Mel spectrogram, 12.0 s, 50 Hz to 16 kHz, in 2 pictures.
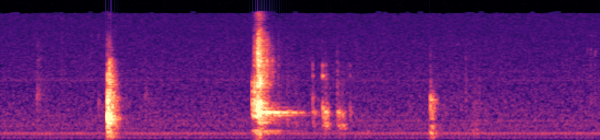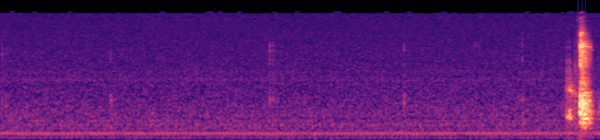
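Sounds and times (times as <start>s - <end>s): brief metallic ring: 2.5s - 3.1s.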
